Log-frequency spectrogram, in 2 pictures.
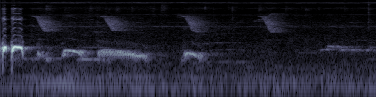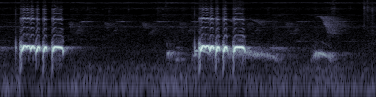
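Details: Loud local zebra dove singing to prompt rivals to join in: rapid, rippling coo phrases separated by softer lower coos, three strong bursts spaced roughly two seconds apart, the setting otherwise quiet.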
